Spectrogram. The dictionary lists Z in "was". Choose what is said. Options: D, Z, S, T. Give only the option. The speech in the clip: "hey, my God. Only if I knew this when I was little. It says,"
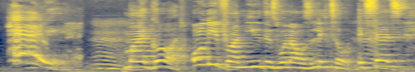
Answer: Z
